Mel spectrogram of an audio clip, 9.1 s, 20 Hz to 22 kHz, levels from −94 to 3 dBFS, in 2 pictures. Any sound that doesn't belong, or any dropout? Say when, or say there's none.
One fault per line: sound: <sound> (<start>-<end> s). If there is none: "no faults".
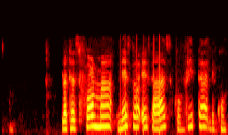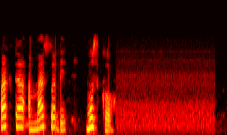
no faults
